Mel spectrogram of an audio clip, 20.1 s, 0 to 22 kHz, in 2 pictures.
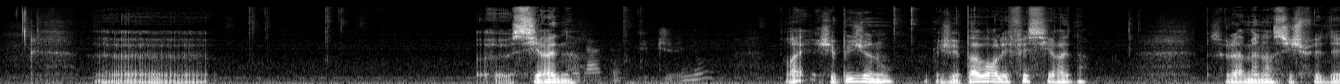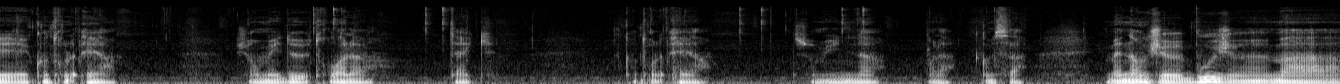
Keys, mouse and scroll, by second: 2.0 s, 7.6 middle click, 9.1-10.7 scroll up 2, 10.8 ctrl+r, 15.2 ctrl+r, 17.8 middle click.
